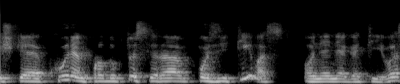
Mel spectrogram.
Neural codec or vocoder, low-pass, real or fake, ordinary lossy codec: none; 9.9 kHz; real; MP3, 48 kbps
